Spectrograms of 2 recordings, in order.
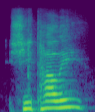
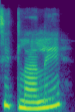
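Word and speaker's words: Citlali: morning and how okay is it sheetali um it's sitlali oh okay oh sit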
